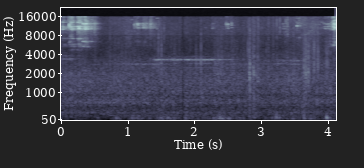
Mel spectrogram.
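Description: Quiet handling of a silk saree as it is passed over and gathered up: faint fabric rustling and a few soft knocks over low room noise.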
